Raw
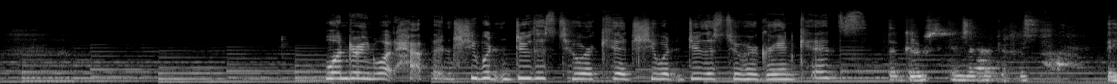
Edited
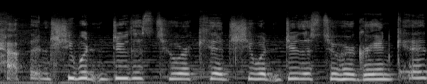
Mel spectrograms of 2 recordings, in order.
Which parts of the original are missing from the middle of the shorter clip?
none

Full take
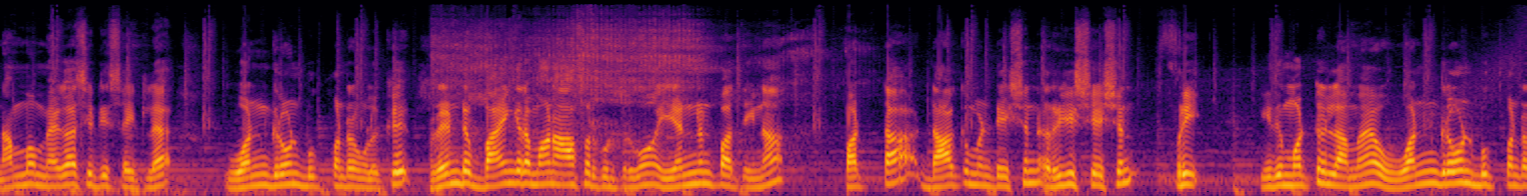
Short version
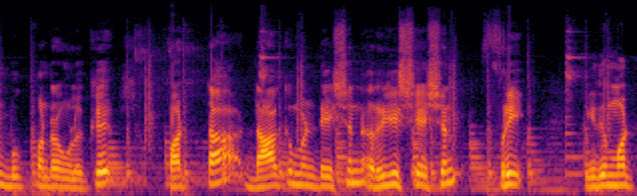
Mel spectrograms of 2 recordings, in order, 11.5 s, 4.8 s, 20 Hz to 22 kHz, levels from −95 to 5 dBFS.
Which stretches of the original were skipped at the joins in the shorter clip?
0:03.2-0:06.0

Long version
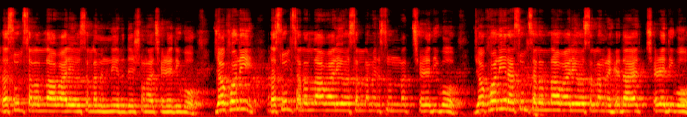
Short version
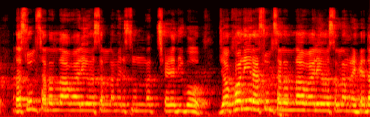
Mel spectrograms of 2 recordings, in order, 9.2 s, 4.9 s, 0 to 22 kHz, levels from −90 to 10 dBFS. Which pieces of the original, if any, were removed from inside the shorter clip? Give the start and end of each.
none

